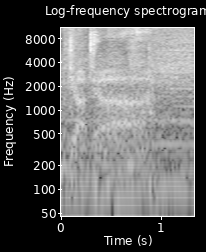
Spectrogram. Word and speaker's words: Dutta: Here is your host, Dutta, the. Hey everybody, welcome to the Show. It's Dutta, like Butta, for those who don't know how to say it.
